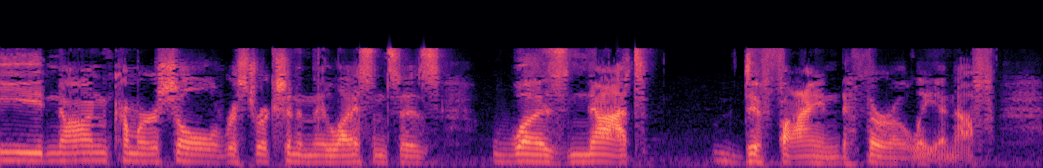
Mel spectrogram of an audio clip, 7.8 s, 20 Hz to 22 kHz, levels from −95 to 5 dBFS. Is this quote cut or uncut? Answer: uncut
